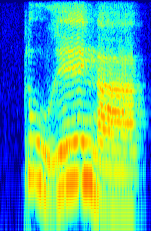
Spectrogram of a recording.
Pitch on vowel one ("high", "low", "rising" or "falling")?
falling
